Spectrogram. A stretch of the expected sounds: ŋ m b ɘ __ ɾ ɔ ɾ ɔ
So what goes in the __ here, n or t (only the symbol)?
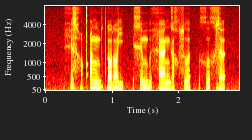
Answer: t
